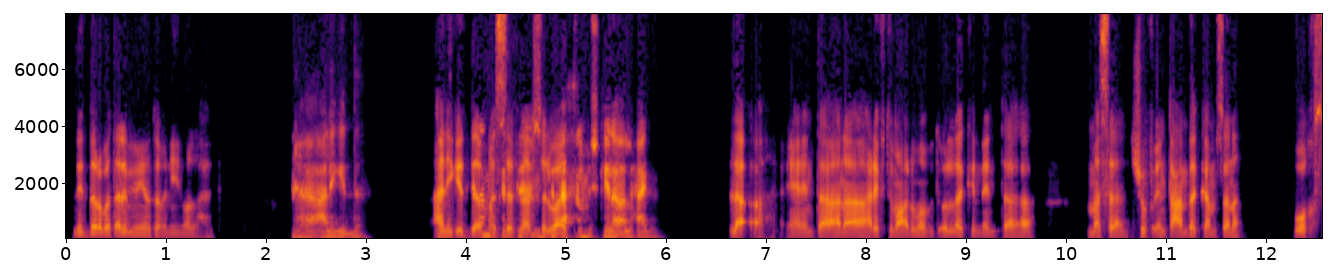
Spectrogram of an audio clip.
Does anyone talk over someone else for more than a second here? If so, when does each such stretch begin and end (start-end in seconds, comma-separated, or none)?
3.7-5.1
